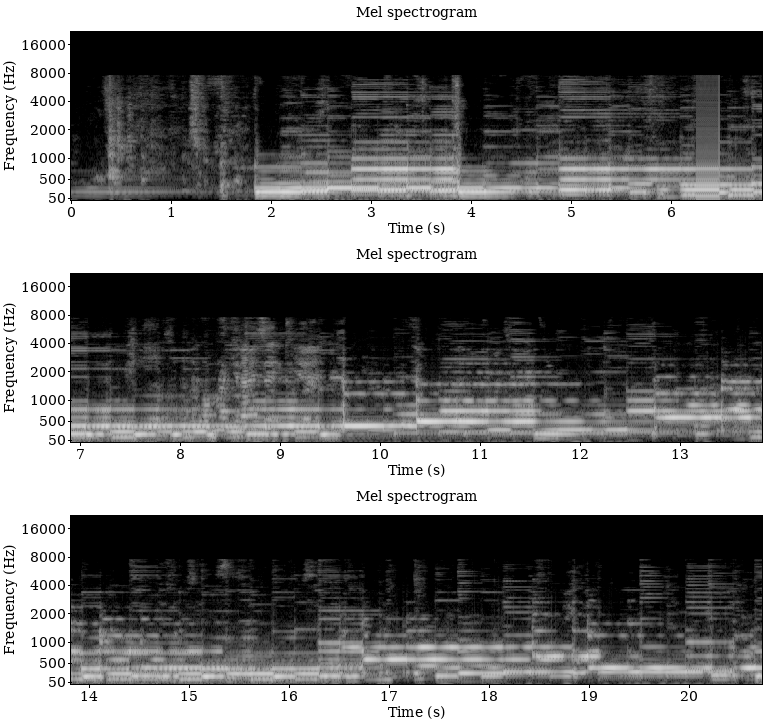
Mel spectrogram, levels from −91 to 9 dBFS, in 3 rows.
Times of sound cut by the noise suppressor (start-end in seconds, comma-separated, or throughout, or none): 0.00-1.85, 12.01-12.45, 20.23-20.54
